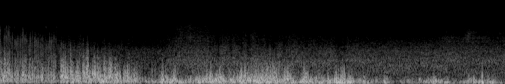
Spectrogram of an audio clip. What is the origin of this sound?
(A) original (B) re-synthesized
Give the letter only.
B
